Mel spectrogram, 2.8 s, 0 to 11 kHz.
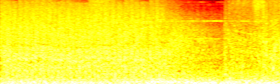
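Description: Shotgun fire in Underhell, a Half-Life 2 mod, comes as a loud, dense burst of blasts and gunfire that fills the whole stretch with little pause.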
